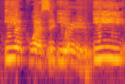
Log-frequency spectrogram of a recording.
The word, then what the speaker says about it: Iacuessa: And I know a man in Orleans who's Italian, and when I go in, he goes, he pronounces it the Italian way. Iacuessa.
